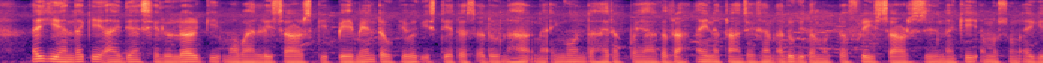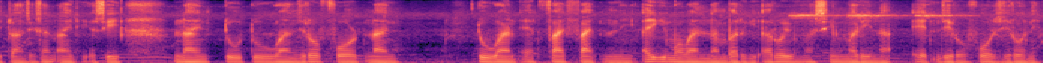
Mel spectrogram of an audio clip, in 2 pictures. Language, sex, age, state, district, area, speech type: Manipuri, male, 45-60, Manipur, Churachandpur, rural, read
